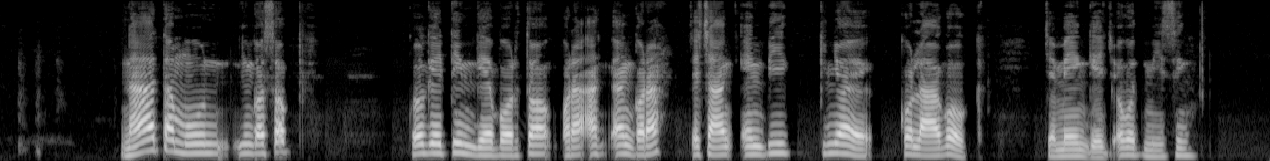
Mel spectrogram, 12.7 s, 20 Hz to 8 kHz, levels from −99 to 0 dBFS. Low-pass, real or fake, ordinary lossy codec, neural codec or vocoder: none; real; none; none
